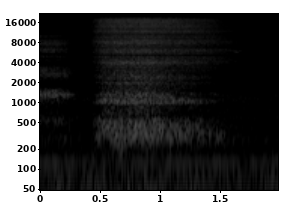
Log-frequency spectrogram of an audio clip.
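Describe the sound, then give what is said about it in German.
A quiet nasal exhale through the right nostril during alternate nostril breathing in yoga practice: one soft, steady breath that swells, holds briefly, then tapers away over about a second. “von der rechten Hand den kleinen Finger und den Ringfinger zum linken Nasenloch, rechts ausatmen.”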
